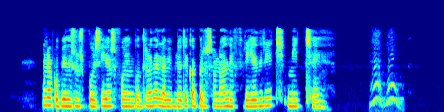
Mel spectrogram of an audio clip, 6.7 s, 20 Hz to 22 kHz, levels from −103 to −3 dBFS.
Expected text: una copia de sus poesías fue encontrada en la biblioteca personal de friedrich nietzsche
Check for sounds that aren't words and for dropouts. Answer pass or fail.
fail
